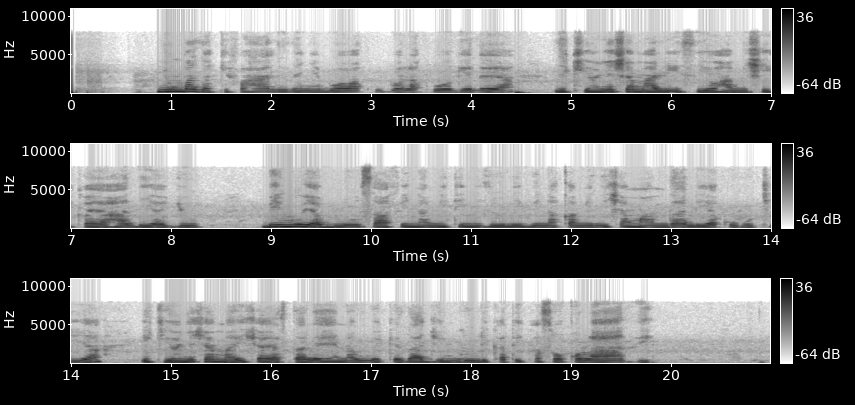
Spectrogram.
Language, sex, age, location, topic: Swahili, female, 18-24, Nairobi, finance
